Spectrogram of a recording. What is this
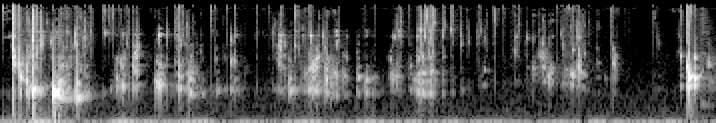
Water gently being poured into a mug
aqua, bottle, filling, fluid, Liquid, pour, pouring, splash, stream, trickle, water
